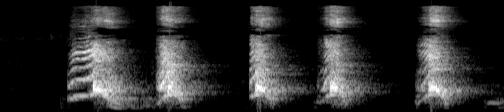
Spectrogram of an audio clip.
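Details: Indoors, a Neapolitan Mastiff and Pit Bull cross puppy barks at its reflection in a mirror: five short, rough, mid-pitched barks in an uneven run, roughly half a second to a second apart.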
